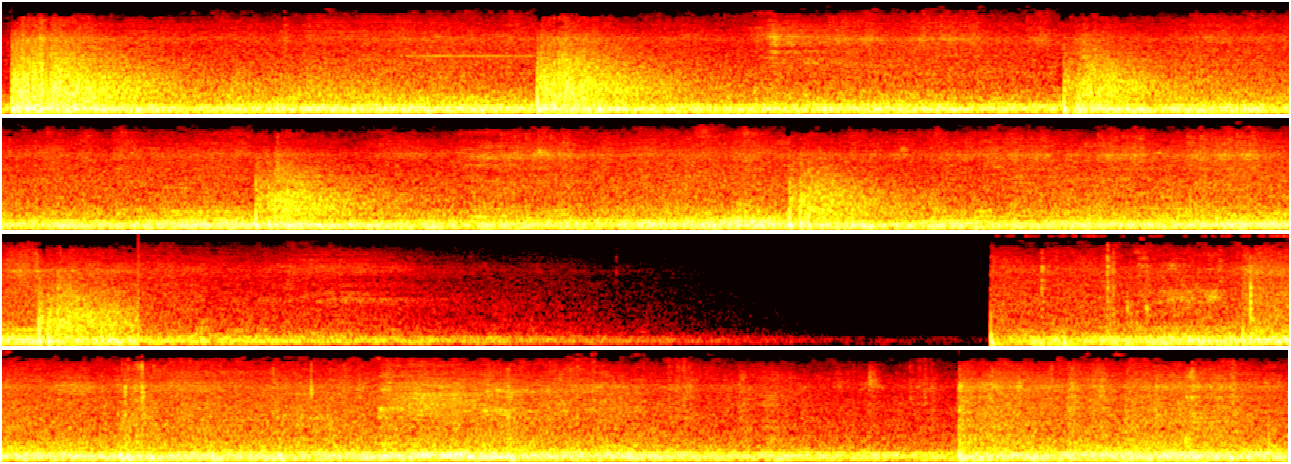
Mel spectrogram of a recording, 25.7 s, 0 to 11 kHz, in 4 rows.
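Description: Ceremonial 21-gun cannon salute for India's new president at his swearing-in, heard as five evenly spaced booming reports over a steady broad rumble, fading to a brief silence before the rumble resumes.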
